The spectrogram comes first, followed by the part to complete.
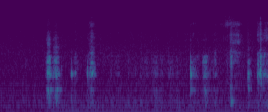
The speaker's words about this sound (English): Okay, I'm just writing it down.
